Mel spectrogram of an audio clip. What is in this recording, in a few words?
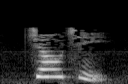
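"交际", Mandarin Chinese; hsk; chinese-flashcards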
